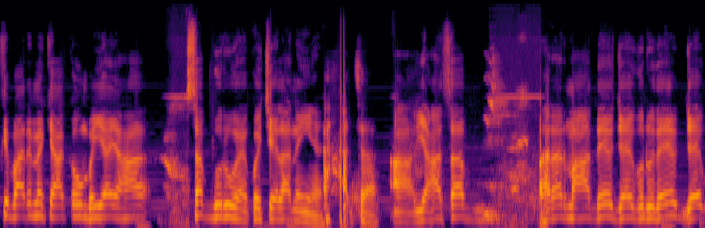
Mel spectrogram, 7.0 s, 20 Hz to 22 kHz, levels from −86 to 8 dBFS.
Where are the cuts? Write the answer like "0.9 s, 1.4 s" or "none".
none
